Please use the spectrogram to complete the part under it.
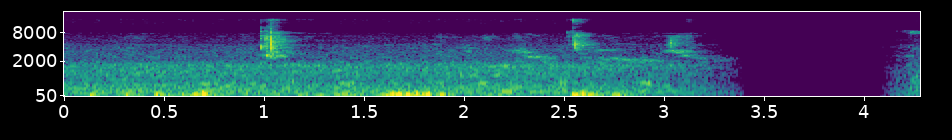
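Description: A man crunches on food while eating.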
